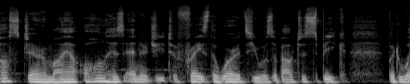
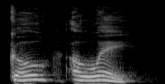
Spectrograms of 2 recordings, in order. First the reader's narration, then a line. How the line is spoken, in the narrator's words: shouted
